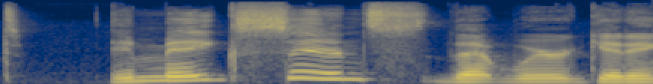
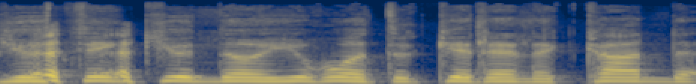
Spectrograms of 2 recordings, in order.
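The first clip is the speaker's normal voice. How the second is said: high, soft, put-on Paraguayan movie-style accent. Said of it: "I wish I could do his accent".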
